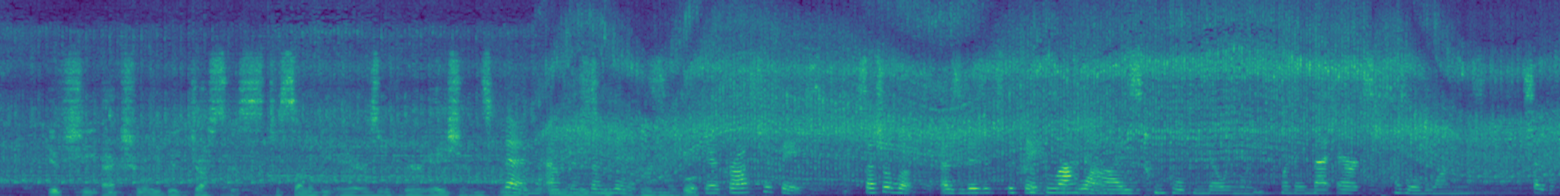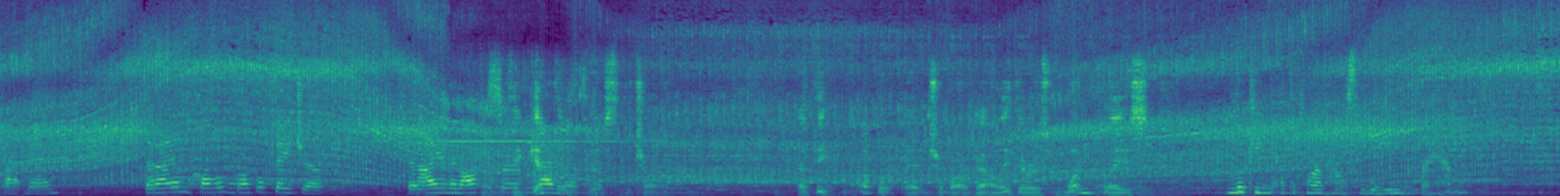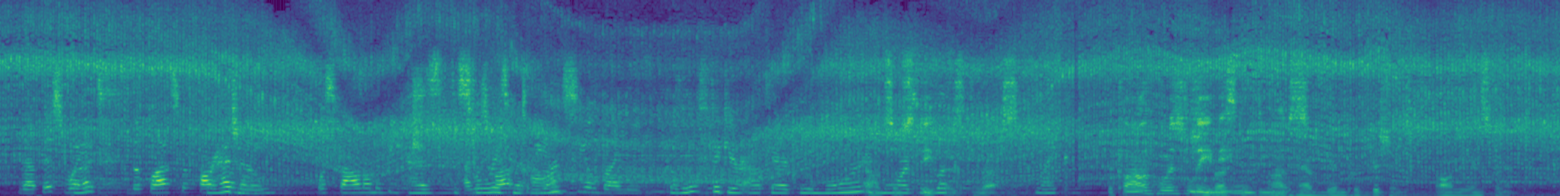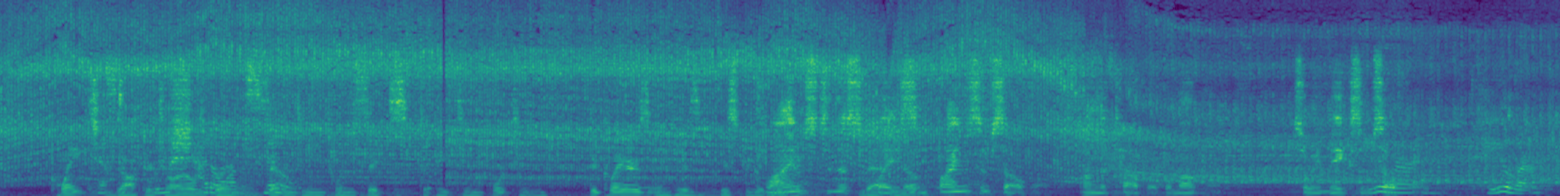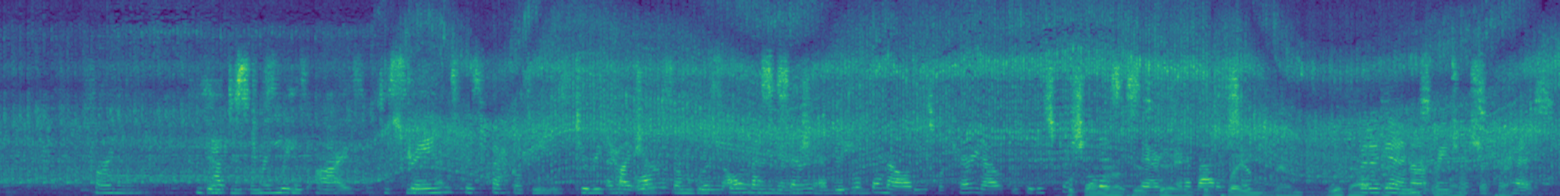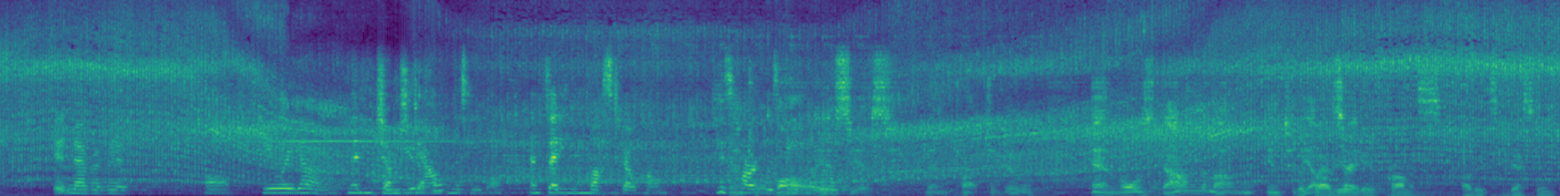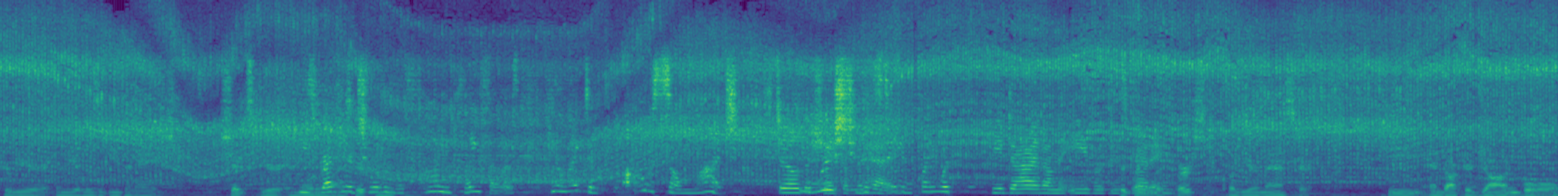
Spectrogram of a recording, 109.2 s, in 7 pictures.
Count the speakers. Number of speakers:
5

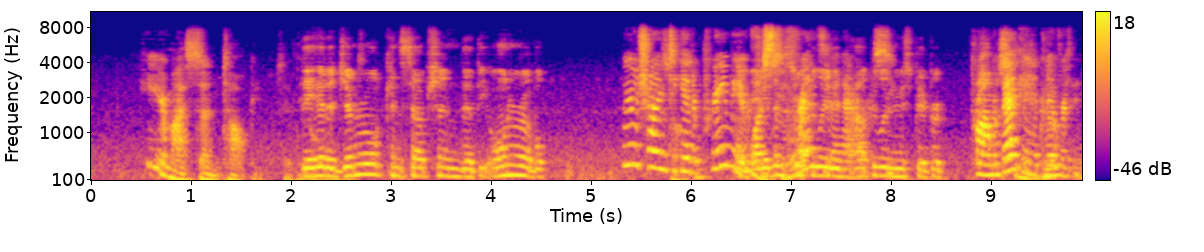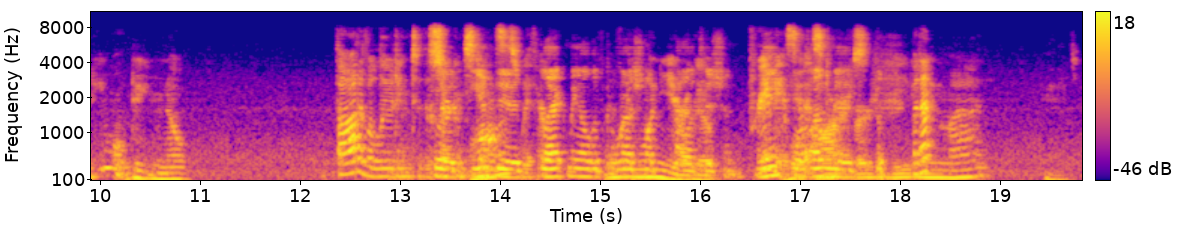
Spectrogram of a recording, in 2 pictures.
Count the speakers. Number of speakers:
3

